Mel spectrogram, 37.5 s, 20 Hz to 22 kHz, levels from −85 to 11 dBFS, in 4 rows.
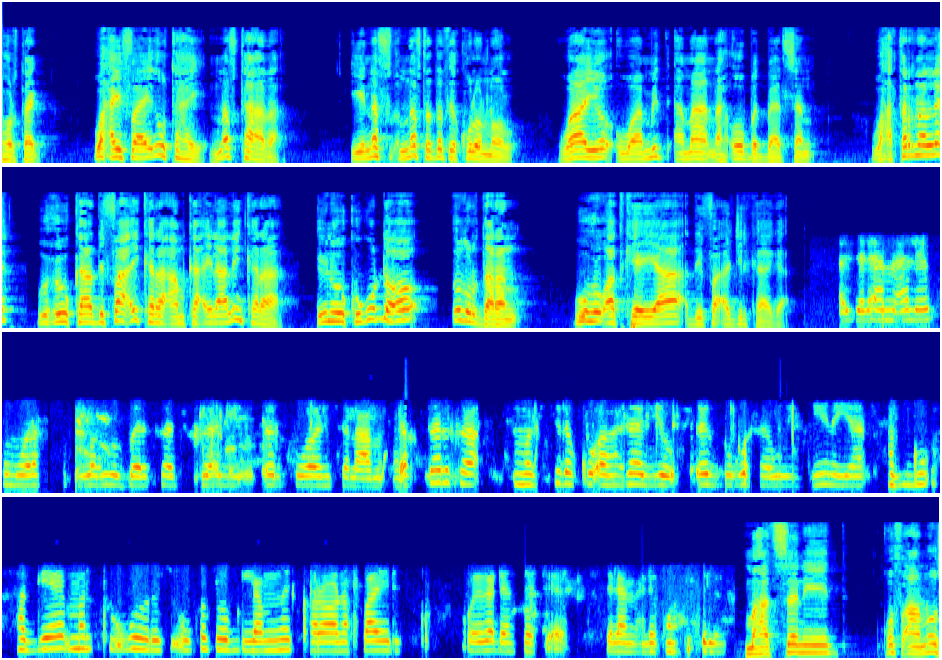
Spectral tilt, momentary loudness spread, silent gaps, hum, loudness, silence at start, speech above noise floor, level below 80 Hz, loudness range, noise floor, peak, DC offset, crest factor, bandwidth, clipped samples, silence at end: -5 dB/octave; 11 LU; none; none; -17 LUFS; 0 s; 47 dB; -48 dBFS; 5 LU; -64 dBFS; 0 dBFS; under 0.1%; 16 dB; 11.5 kHz; under 0.1%; 0 s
